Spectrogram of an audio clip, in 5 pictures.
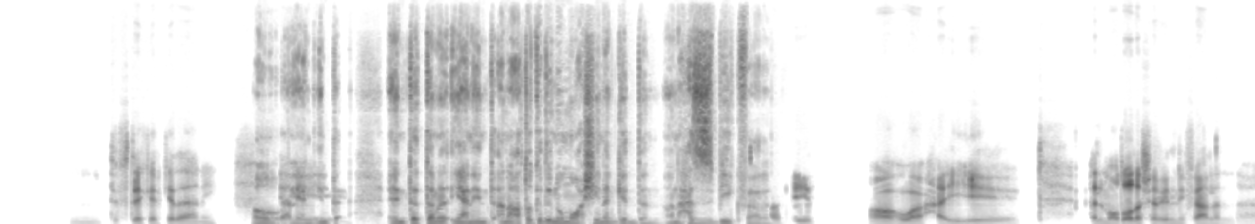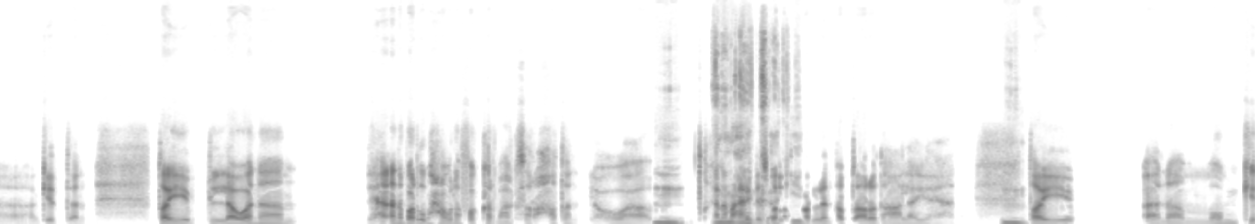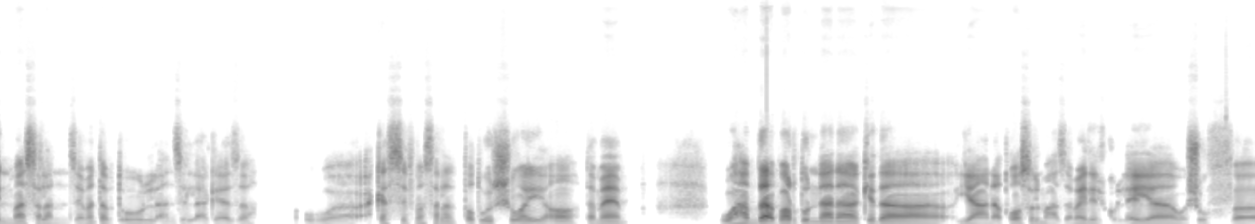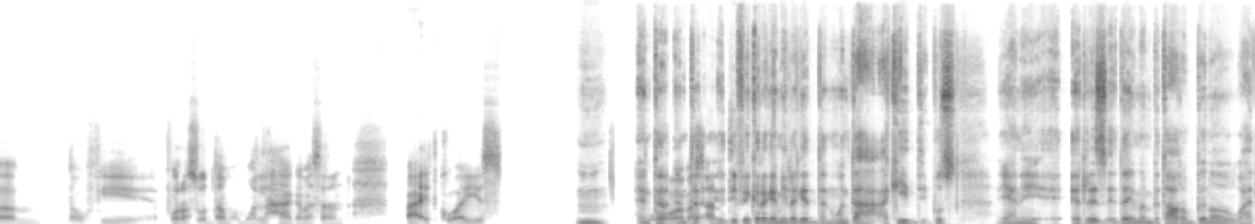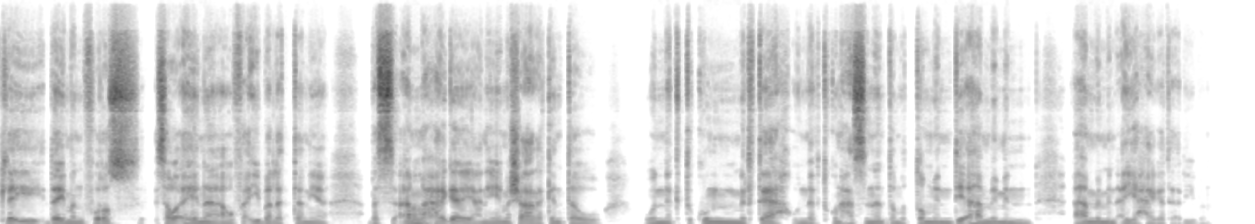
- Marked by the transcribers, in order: tsk
- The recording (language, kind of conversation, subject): Arabic, advice, إيه اللي أنسب لي: أرجع بلدي ولا أفضل في البلد اللي أنا فيه دلوقتي؟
